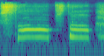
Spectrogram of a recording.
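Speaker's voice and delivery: very high, loud mock wail; near-crying yell. Man retelling kid begging at bathroom door, high panicked yell. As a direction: yelp it like a panicked little kid. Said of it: "I'd, like, yell, I'd, like, damn near cry".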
